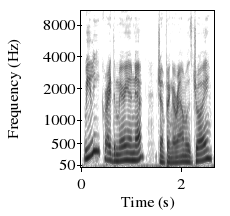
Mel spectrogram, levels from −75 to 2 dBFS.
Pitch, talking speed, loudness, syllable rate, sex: 160 Hz, 180 wpm, -15 LUFS, 6.3 syllables/s, male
